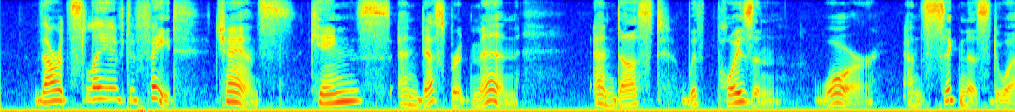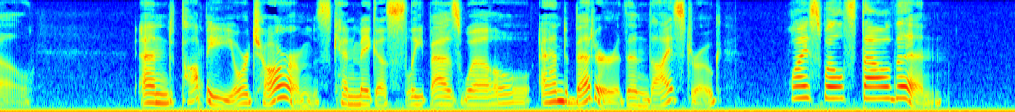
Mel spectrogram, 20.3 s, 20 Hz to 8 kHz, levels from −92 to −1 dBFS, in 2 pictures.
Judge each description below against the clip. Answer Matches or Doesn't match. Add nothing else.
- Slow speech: Matches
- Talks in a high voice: Matches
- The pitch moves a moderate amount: Doesn't match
